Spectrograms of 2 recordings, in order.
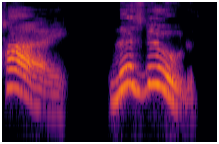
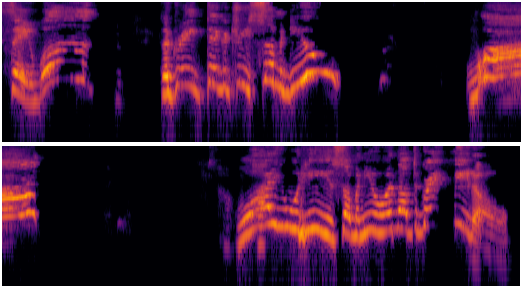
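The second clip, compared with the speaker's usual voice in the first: put-on high, poorly done Southern accent. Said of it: "Really bad, stereotypical Southern accent".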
